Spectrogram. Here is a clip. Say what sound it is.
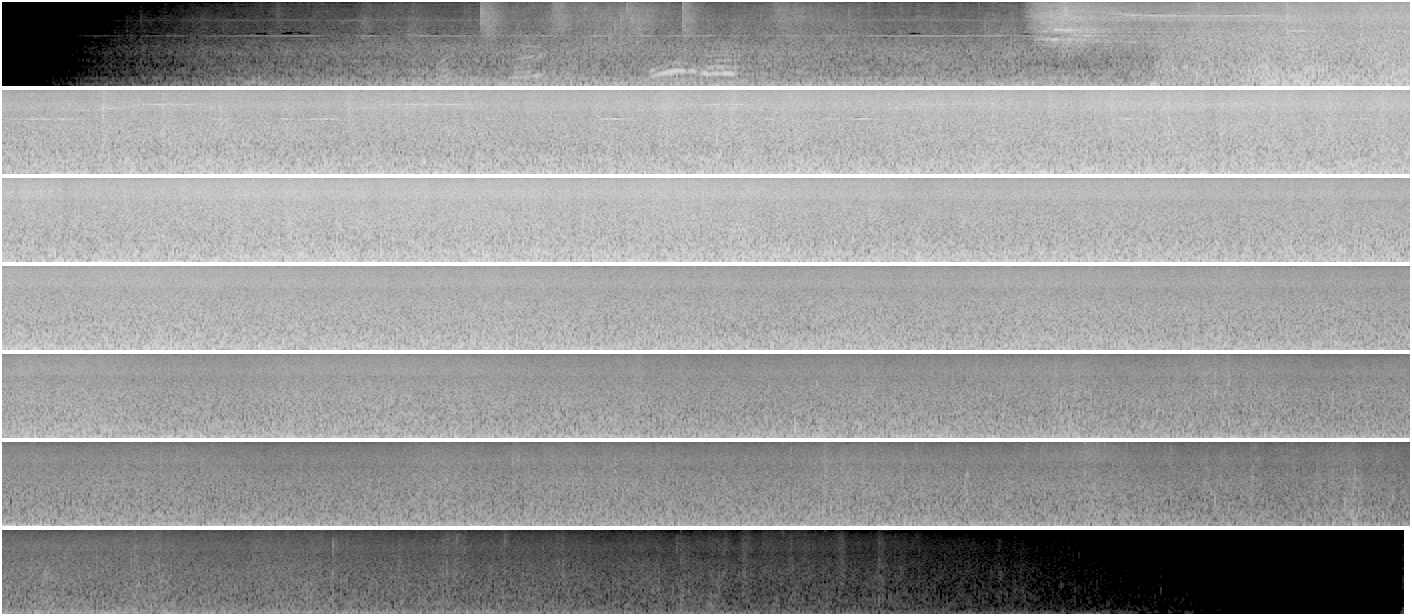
Paddle Steamer Ship taking off (lake of zurich, switzerland)
boat, engine, paddle, sea, ship, steamer, water, wheel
